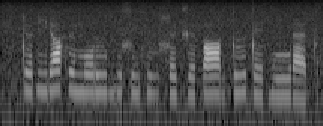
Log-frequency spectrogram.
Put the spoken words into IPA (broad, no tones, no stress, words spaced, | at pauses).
tøɗiɾʲɑxø moɾɯbi sixyvsøt͡ʃø ɠɑɡ tɯte ɠuɾæt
